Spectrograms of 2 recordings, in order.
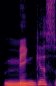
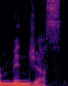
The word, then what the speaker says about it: Mingus: It is a hard G.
